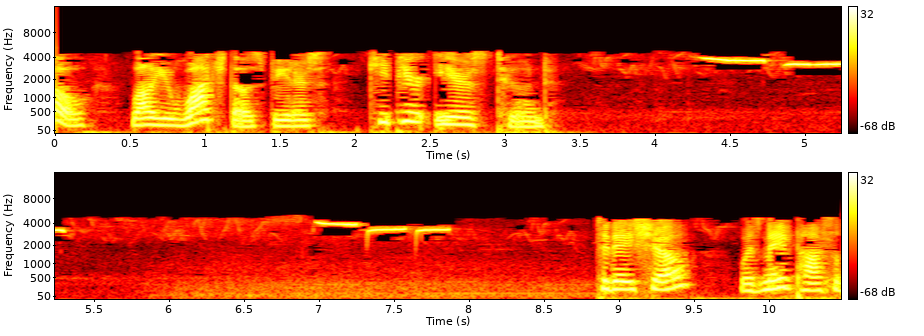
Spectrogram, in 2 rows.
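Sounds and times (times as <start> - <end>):
speech: 0.0 - 3.4, 8.8 - 10.4
chickadee call: 4.3 - 5.4, 7.0 - 7.9.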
